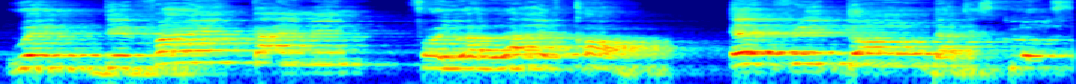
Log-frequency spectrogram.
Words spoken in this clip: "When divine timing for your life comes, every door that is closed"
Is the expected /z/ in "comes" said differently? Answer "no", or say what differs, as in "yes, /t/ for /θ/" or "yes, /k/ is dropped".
yes, /z/ is dropped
